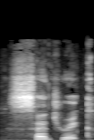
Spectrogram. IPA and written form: ˈsɛdɾik (Cédric)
